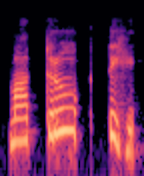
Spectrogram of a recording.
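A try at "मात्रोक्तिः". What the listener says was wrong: Why matruktihi? This is not savarna.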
